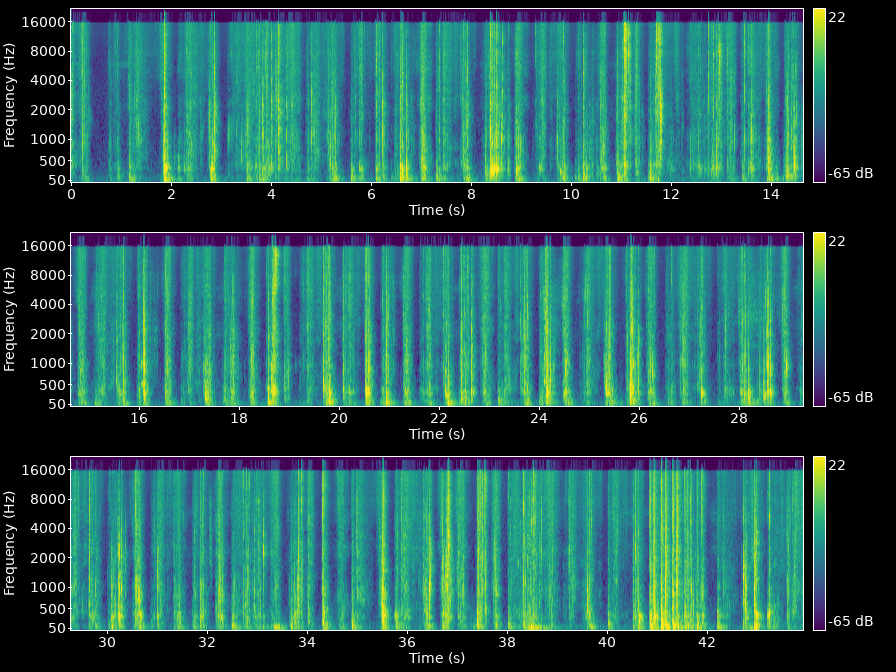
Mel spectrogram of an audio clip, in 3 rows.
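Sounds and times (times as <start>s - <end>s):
slime squished by hand: 32.1s - 43.9s.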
